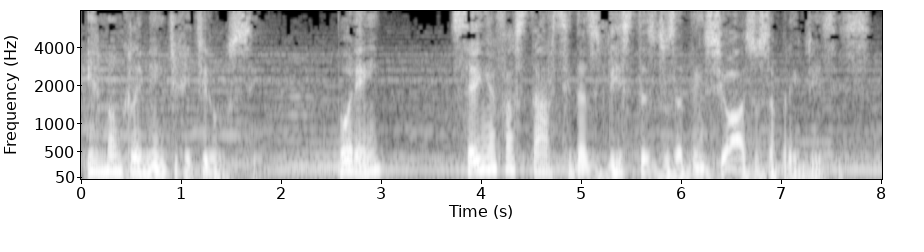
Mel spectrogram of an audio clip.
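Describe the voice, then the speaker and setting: An actor playing a solemn narrator of a radio drama, telling the story in a formal, deliberate manner. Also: male voice, lowish voice, expressive. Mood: solemn, expressive. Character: solemn male storyteller addressing the listener. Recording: dull lo-fi audio. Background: background music.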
